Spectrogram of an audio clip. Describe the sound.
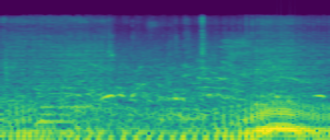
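A small Chinese-made motorcycle taxi engine idles and revs in the market town of Kailaun, its steady rapid putter thickening toward the end, with voices murmuring in the background.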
